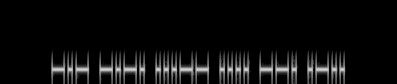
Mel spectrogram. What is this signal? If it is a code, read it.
Morse code, heard as a keyed tone, about 30 wpm, 700 Hz. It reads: KC3HGL
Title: USA Call Signs Repeated 2x 30wpm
